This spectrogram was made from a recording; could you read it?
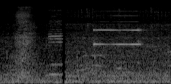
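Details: Microtek Solar PCU 1435/12V inverter after replacing two mains-line capacitors (fault was all lights on with continuous beeping): a single clear high beep about half a second as mains drops out, then normal operation; repaired.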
